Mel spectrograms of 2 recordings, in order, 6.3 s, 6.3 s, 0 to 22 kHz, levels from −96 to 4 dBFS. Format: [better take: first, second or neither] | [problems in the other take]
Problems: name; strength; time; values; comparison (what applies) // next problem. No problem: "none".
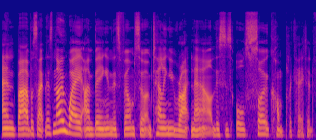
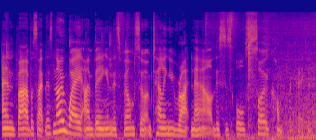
first | rain or running water; noticeable; throughout; 15 dB below the speech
